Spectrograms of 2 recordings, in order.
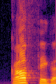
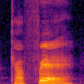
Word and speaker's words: cafe: 자, 이 발음 잘 하셔야 됩니다. 카페가 아니라 카페. 이 페 강세가 들어가요.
